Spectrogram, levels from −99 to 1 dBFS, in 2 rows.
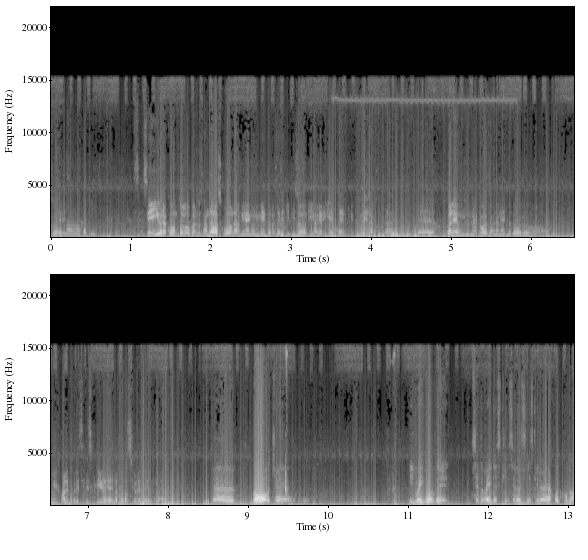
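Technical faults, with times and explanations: Throughout: block size mismatch (truncated). The end of each longer block is discarded, causing a 172 Hz buzz and playback about 1.88 times faster at near-normal pitch, which fits a 256-sample read.
3.51–5.84 s: switching supply whistle. A faint high whistle drifts between 13.0 and 13.3 kHz, well below the main sound, from a switching supply in audible burst mode or beating with another supply.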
